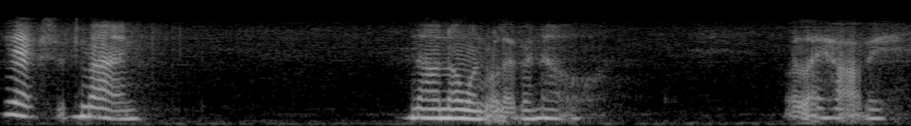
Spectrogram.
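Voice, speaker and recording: A woman's voice: mid-range voice, fairly even intonation, slow pace, gravelly. An actress playing a distraught, guilt-ridden woman, tearful and pleading in 1940s radio melodrama style. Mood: anguished. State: tearful, crying. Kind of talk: 1940s radio drama acting. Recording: muffled 1940s radio recording.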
